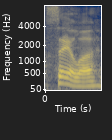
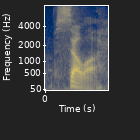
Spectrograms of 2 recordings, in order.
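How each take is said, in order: First: The name does not rhyme with Bella. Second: The name rhymes with Bella. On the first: The speaker calls it wrong. "not Sela" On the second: The speaker calls it right. "it rhymes with Bella"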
